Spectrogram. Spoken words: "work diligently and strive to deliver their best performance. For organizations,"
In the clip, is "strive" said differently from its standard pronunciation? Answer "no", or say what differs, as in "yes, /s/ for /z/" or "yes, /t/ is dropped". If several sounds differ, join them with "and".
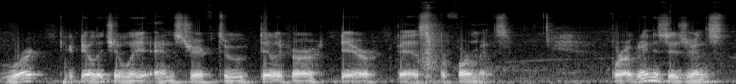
yes, /p/ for /v/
